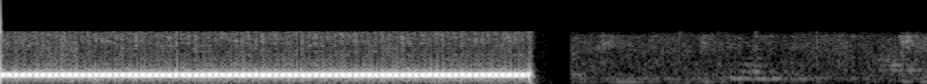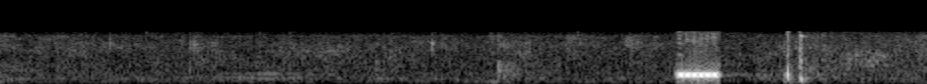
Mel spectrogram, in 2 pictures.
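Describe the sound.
A steady telephone line tone plays for about two seconds while a call connects, then cuts off abruptly. After a long near-silent stretch, a short burst of the same tone and a faint click follow.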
